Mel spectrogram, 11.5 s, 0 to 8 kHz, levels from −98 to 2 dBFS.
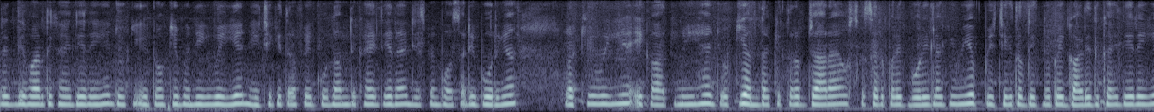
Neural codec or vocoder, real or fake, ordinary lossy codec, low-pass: none; real; none; none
